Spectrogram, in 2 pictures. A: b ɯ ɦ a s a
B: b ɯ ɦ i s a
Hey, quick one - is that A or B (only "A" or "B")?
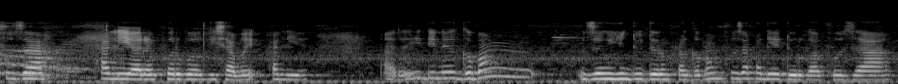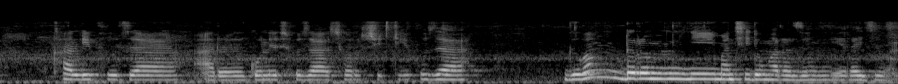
B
